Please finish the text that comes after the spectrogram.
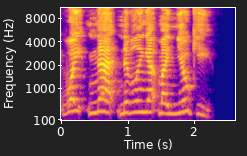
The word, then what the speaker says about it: gnocchi: net nibbling at my gnocchi see that g is silent a gnome gnat and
